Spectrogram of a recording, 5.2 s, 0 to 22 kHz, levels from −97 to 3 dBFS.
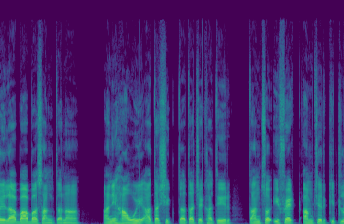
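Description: A dropped buffer (overrun) is the likely cause of the two brief skips in this speech recording, at 2.09 s and 3.04 s. At each point a few milliseconds of audio, roughly 5 ms, is simply missing, and the material on either side is butted together with no gap. That splice produces a slight jump forward in the sound, consistent with the capture side failing to read its samples before the hardware wrote over them.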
